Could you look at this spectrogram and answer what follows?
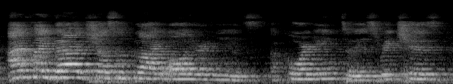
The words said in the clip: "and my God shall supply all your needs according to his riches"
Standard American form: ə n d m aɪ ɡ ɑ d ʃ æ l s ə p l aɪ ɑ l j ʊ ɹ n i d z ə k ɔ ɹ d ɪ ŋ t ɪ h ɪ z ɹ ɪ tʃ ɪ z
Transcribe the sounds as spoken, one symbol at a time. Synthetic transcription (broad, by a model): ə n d m aɪ ɡ ɑ d ʃ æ l s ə p l aɪ ɑ l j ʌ ɹ n i d z ə k ɔ ɹ d ɪ ŋ t ɪ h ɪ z ɹ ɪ tʃ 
